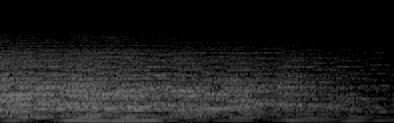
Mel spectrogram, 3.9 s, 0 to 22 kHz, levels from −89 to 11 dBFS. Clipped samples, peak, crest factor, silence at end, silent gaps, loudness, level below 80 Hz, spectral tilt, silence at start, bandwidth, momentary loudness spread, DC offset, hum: under 0.1%; -32 dBFS; 14 dB; 0 s; none; -47 LUFS; -78 dBFS; -4.5 dB/octave; 0 s; 10 kHz; 16 LU; under 0.1%; none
